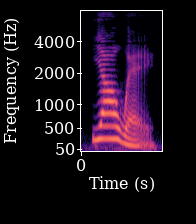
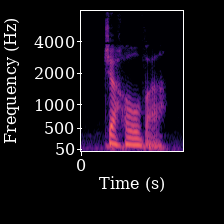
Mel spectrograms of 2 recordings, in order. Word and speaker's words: Yahweh: The scholarly consensus is that it should be pronounced Yahweh. But since at least the 1500s, it's been translated into English with the spelling and pronunciation of Jehovah.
